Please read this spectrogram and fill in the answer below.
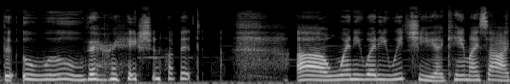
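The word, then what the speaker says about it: Veni, vidi, vici: Ew, the proper pronunciation for Veni Vedi Vici sounds like the ooh variation of it. Weni Wedi Wichi, I came, I saw, I conquered.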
